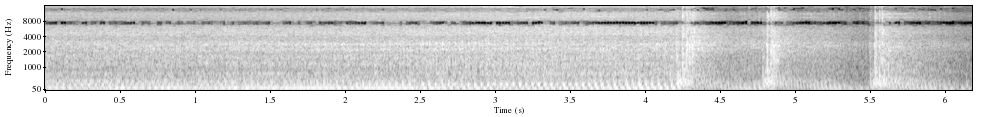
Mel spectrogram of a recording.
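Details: 2010 Yamaha YZ450F after hard-starting fix with new cams and new fuel pump, valve clearance checked: strong, even thumping idle for about four seconds, then cut and a few clean blips; big single runs and revs normally.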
